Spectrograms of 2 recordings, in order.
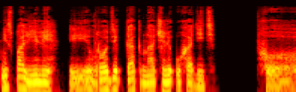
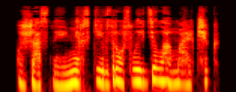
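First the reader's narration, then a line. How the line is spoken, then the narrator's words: Whispered. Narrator (Russian): прошептала моя подруга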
